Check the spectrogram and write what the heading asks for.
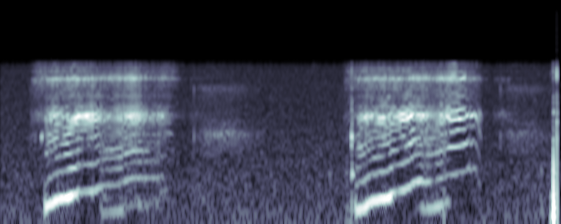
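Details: Man snoring in Mayrhofen, likened to a cow, gives two loud, rough, rattling breaths in with quieter breaths out between them: heavy snoring.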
